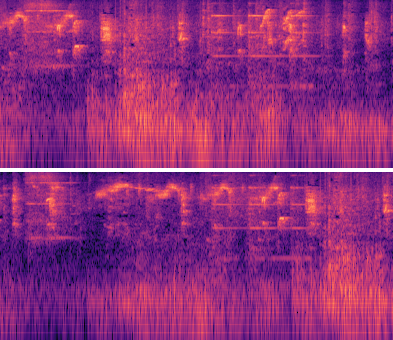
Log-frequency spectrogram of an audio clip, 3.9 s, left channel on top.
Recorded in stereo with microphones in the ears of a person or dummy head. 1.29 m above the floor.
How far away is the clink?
About 1.4 m.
